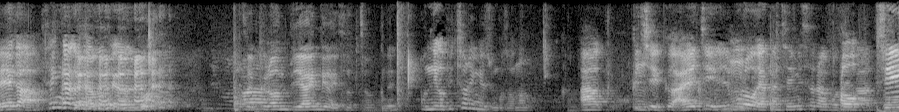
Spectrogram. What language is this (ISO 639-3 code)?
kor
